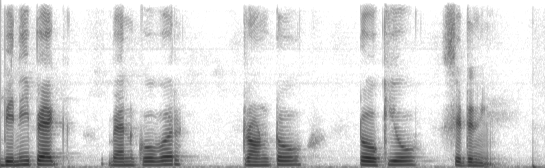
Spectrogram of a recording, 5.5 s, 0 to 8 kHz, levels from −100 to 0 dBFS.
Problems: background sounds at intervals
